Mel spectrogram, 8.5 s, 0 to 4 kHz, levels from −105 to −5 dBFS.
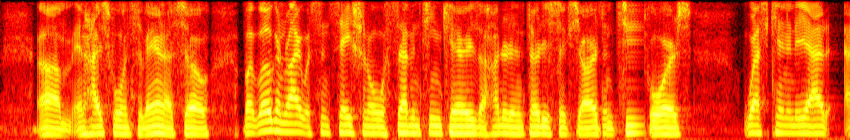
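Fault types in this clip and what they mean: Short concealed packet loss: at 6.04 to 6.08 s and again at 6.20 to 6.23 s, about 20 ms of audio arrived too late to decode each time. The receiver bridged each gap by extending the preceding sound, leaving a brief smear or wobble before real audio resumes.
Long network dropout: from 6.27 to 6.46 s, roughly 0.16 s of audio is missing, likely because nothing reached the receiver. Concealment fills about 0.17 s of the gap with a fading continuation of the last sound, never reaching silence, and the audio resumes without the missing stretch.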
